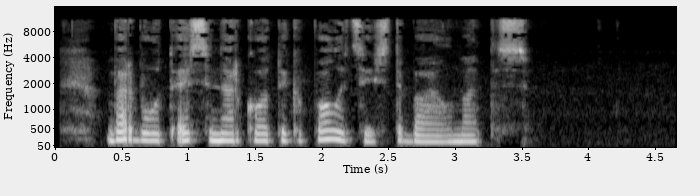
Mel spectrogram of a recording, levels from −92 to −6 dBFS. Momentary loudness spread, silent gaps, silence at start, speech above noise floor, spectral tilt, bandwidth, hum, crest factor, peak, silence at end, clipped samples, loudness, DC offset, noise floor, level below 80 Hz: 8 LU; none; 0.1 s; 47 dB; -4.5 dB/octave; 11.5 kHz; none; 20 dB; -6 dBFS; 1.1 s; under 0.1%; -24 LUFS; under 0.1%; -71 dBFS; -64 dBFS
